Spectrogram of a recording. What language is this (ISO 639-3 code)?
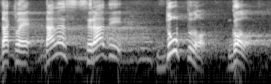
srp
